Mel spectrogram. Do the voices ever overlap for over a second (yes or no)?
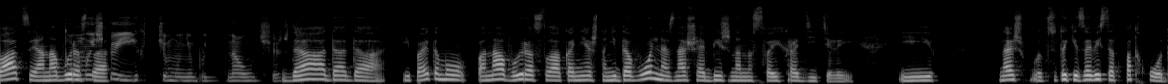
no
